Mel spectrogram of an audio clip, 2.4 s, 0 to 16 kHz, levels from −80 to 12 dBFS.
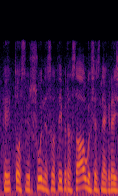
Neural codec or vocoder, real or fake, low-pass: none; real; 7.2 kHz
